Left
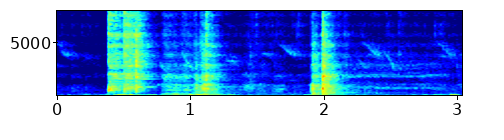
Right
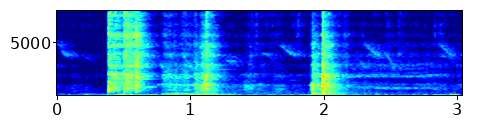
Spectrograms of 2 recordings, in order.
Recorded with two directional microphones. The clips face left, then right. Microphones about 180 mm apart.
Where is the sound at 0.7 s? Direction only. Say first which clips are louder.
Left 2 dB; 40° left (ahead or behind).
